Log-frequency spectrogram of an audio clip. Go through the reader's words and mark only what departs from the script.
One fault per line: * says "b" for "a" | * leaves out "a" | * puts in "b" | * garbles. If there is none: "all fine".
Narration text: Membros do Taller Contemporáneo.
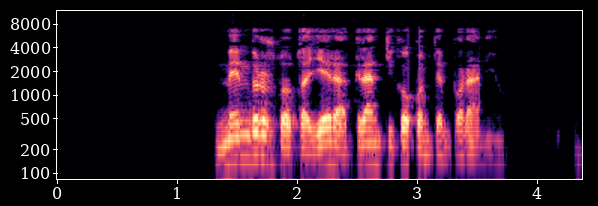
* puts in "Atlántico"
